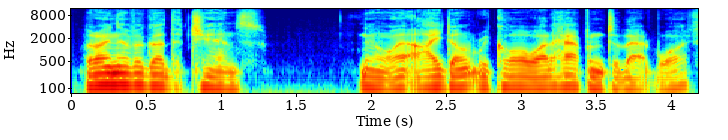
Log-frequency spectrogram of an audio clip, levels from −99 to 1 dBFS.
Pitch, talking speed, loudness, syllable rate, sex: 100 Hz, 215 wpm, -18 LUFS, 5.8 syllables/s, male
